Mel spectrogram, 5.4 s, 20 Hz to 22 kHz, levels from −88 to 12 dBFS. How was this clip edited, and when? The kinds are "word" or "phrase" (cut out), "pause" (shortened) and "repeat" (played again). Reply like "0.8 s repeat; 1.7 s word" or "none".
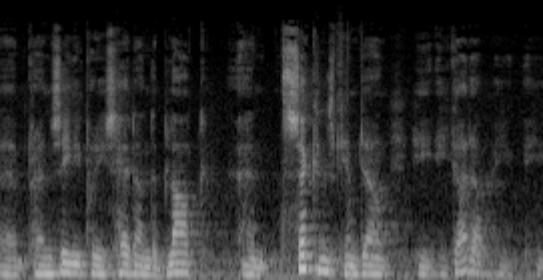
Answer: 3.4 s phrase

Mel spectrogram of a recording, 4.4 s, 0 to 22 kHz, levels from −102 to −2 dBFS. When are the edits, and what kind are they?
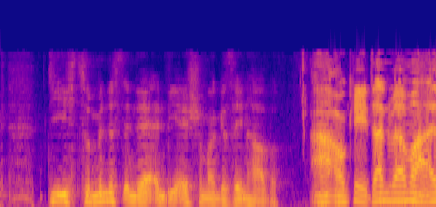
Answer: none

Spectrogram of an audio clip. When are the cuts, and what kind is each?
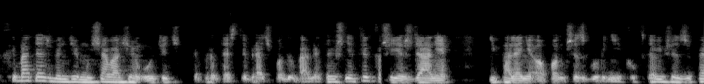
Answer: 1.9 s word; 3.8 s word

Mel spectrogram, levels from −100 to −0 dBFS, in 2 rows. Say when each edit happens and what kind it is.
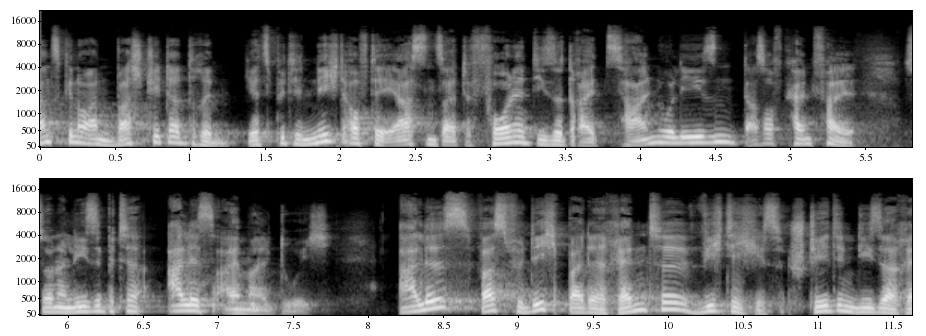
none

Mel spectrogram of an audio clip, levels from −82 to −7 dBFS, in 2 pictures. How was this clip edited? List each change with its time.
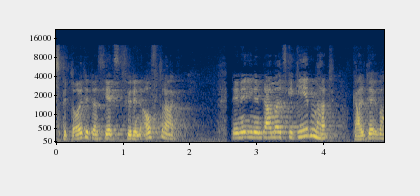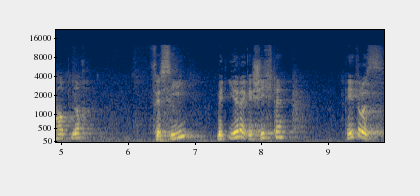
4.4 s pause

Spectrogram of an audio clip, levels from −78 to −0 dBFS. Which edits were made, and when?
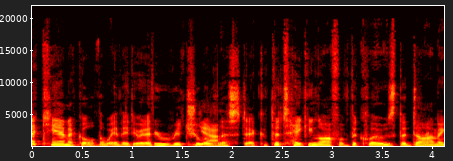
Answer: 1.2 s word

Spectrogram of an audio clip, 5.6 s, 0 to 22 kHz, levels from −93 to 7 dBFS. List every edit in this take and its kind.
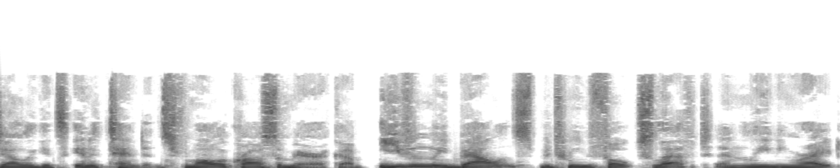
2.4 s pause; 4.3 s word

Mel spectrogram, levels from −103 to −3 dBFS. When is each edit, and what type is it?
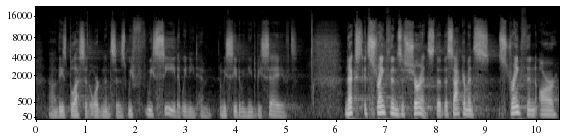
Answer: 3.6 s pause

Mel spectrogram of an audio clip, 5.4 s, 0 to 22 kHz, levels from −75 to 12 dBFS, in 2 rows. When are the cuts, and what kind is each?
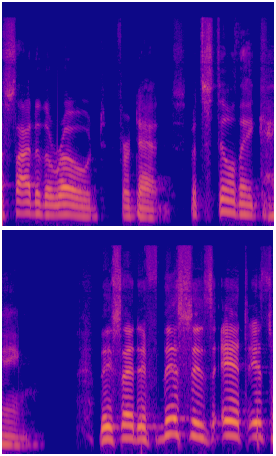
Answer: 1.1 s pause; 1.8 s pause

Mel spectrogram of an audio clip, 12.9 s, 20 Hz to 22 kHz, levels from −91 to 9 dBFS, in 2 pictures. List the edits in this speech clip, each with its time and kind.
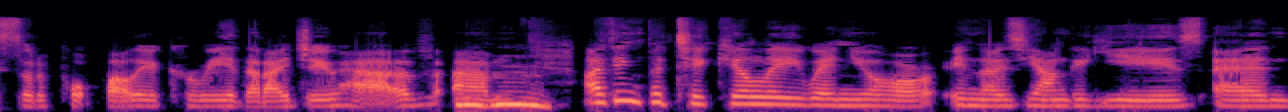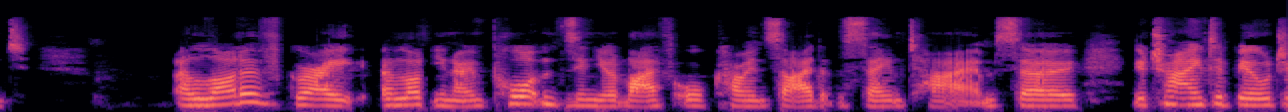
2.9 s pause; 8.5 s word; 9.3 s word

